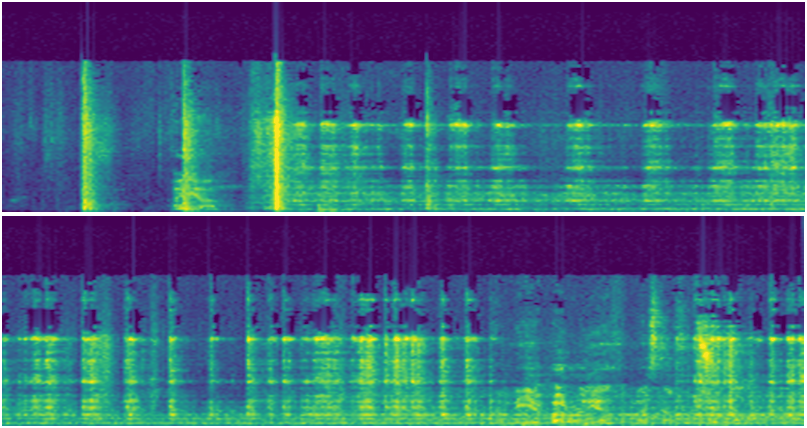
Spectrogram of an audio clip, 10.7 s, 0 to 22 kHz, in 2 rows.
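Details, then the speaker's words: Old Miller spin dryer (centrifuge) after replacing the faulty capacitor with a 25 capacitor; it now starts. Motor knocks, then spins up into a rough, scraping whir that grows louder; source of the noise unclear. "quanto a esse barulho pessoal eu ainda posso desmontar Esse motor inteirinho e procurar Tirar o barulho"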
